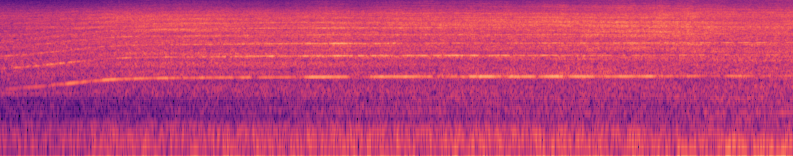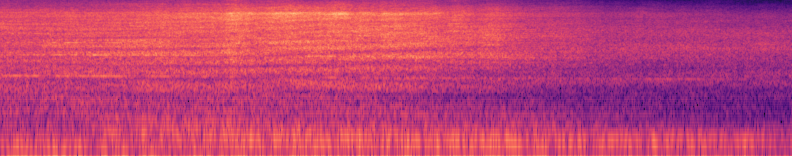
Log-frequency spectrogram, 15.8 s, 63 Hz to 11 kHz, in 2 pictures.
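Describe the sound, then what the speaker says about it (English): An Airbus A320neo jet on the ground at Manchester Airport roars steadily and loudly, its rising engine whine held over a broad, continuous rumble throughout. "Shuttle 3 Zulu heading down to London Heathrow now. A320 Neo"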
